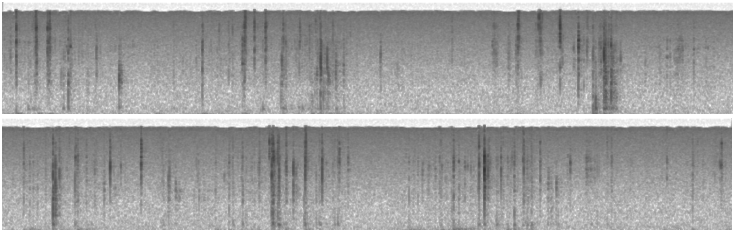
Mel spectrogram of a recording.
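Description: A solid, hand-sized lilac bar of soap is held in the hand while a utility knife carves chunks from it. Short, dry scraping and cutting clicks come in scattered bursts with quiet gaps between them. Bright crisp edges sit over a soft low thud, and there is almost no ring.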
